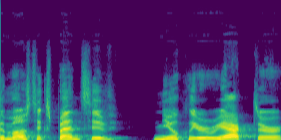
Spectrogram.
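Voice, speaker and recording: Lively intonation marks a woman's speech in a Romanian accent at a fairly slow pace. The recording is very clean, with a silent background. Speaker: business consultant, entrepreneur. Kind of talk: video essay commentary.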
